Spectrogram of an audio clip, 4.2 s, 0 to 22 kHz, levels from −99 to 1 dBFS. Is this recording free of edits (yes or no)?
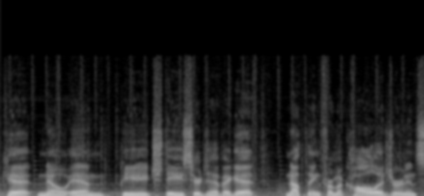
yes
